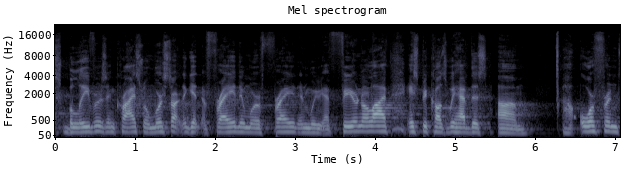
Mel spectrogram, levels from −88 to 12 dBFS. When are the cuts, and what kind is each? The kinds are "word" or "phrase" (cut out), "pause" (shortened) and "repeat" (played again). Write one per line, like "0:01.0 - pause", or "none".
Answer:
0:05.4 - pause

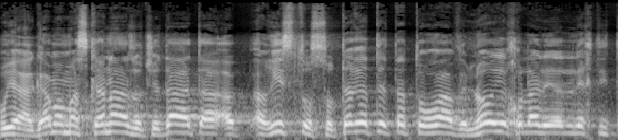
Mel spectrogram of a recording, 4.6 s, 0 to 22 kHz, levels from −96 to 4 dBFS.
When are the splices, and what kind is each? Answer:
none

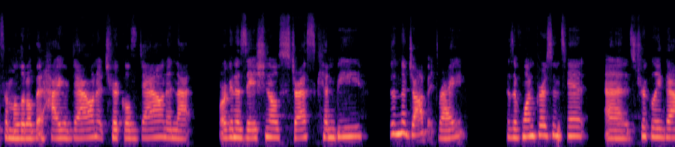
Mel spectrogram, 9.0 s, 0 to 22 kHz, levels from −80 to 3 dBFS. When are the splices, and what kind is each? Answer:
0:05.2 - word
0:05.8 - word
0:07.6 - word

